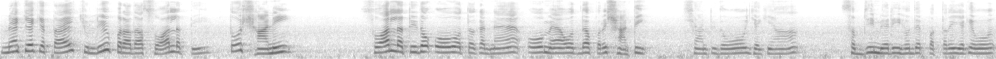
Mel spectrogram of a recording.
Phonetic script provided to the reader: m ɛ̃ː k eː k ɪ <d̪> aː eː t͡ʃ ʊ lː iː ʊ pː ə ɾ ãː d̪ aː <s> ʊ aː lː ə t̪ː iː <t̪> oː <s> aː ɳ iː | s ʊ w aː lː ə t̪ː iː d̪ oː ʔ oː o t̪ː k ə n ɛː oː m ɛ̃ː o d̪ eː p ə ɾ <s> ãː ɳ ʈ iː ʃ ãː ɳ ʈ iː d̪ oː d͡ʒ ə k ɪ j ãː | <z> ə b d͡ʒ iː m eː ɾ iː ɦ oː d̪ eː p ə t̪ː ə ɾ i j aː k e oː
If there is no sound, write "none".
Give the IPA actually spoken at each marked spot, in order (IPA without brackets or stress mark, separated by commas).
t̪, s, t̪, ʃ, ʃ, s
